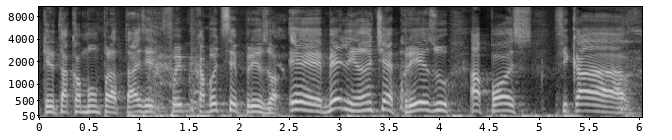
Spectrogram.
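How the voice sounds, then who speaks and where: A comedian guest in casual podcast chat, laughing and retelling old memes with gusto. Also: male voice, high voice, moderate pace, slight background noise.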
